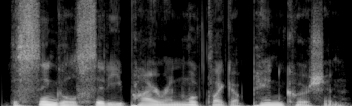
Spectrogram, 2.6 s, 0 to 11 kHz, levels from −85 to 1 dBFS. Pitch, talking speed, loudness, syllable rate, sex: 95 Hz, 205 wpm, -19 LUFS, 5.7 syllables/s, male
